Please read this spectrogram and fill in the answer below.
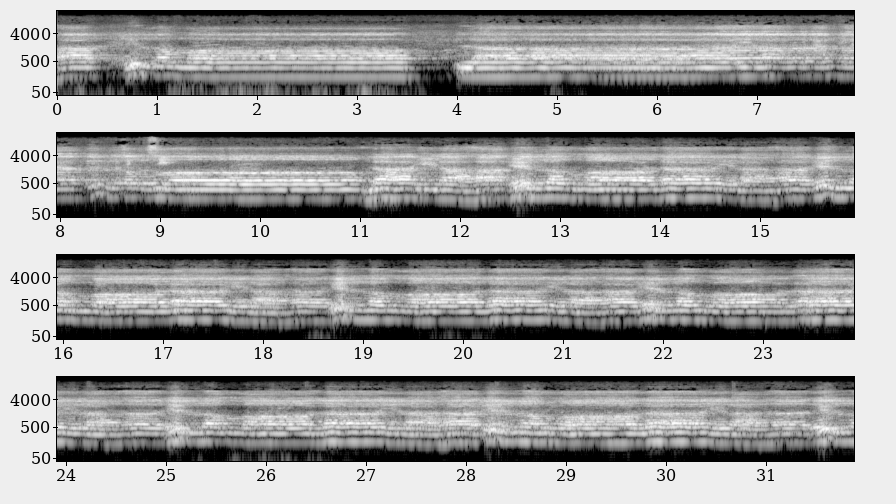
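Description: Men chanting Islamic dhikr over microphones. It opens with long, drawn-out notes with a brief break near four seconds; from about eleven seconds it becomes a quicker chant that rises and falls in a steady rhythm.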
